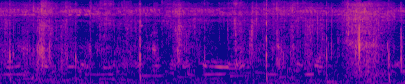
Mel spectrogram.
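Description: Footsteps of people walking along a dirt path through tall grass: irregular soft steps, with one sharper step near the end, over faint short pitched sounds in the background.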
